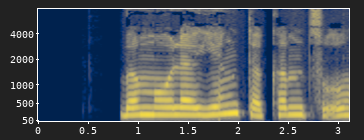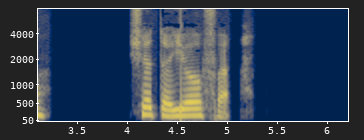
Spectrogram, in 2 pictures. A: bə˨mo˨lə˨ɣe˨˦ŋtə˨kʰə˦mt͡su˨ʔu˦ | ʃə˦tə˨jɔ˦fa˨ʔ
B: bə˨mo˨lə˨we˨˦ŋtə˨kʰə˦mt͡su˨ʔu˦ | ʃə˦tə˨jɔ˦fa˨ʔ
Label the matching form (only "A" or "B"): A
